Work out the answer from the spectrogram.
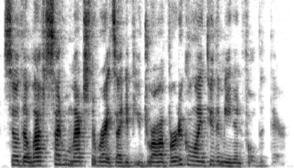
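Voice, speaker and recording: A woman with a hoarse, raspy voice that is giving out, explaining step by step as a math teacher in an informal recorded lecture. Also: on the low side, steady tone, quick pace, fairly bright tone. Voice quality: husky, raspy, strained voice. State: hoarse, losing her voice, throat-clearing.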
